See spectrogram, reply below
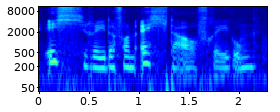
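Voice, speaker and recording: A woman voicing a shifty, scarred male dwarf who deals pills, talking in a sly, wheedling, drawn-out way. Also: medium pitch, vocal fry.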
